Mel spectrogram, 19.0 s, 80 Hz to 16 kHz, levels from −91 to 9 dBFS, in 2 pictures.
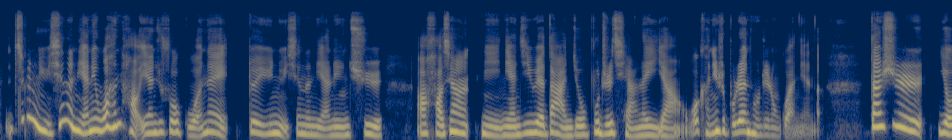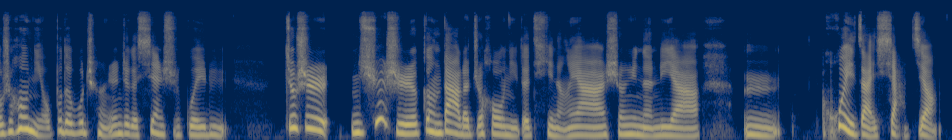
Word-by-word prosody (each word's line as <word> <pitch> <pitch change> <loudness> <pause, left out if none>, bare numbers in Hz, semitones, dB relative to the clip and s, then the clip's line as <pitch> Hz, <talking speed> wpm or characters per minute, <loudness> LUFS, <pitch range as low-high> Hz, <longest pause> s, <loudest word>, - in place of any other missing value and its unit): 这 - - -7
个 445 -7 +5
女 260 - +5
性 210 - -2
的 - - +7
年 250 -5 +4
龄 275 - +6
我 290 +5 +5
很 350 +3 +5
讨 420 - -3
厌， 215 +2 -1
就 230 - -2
说 235 0 0
国 170 -7 -5
内 220 -8 -2 0.2
对 230 -4 -1
于 205 - -3
女 215 -3 +1
性 210 - -5
的 190 - -2
年 170 -4 -4
龄 175 0 -2
去， 180 -3 -3 0.3
啊， 210 - 0
好 210 -1 -1
像 225 +2 +3
你 185 -5 -1
年 175 +1 +1
纪 215 - -3
越 225 -2 +4
大， 210 -4 -1
你 165 - -1
就 185 +1 0
不 230 +6 0
值 215 +1 +1
钱 165 -7 -5
了 175 - 0
一 175 - -1
样， - - -3
我 240 - -3
肯 220 -4 -6
定 255 +4 +5
是 255 - -2
不 210 - -4
认 245 0 +5
同 210 -4 0
这 180 - -9
种 165 -2 -11
观 - - -7
念 - - -17
的。 - - -13 0.5
但 350 0 +6
是 330 - +3
有 220 -4 +2
时 220 - -2
候 300 +2 +6
你 255 -6 +5
又 165 -2 -9
不 250 - -5
得 230 -2 +1
不 220 +1 -4
承 215 -4 -5
认 190 +5 -3
这 205 - -2
个 180 - -2
现 195 +5 -4
实 185 -1 -10
规 175 -1 -2
律， 175 -2 -7 0.5
就 325 -1 +4
是 305 -6 +3 0.2
你 225 0 +4
确 325 - 0
实 205 - +3
更 230 +1 +2
大 230 -2 +3
了 180 -2 -1
之 185 +2 -4
后， 195 -2 -2
你 165 -3 -4
的 165 - -2
体 175 +3 -7
能 160 -2 -4
呀， 175 0 0
生 195 +1 -3
育 190 - 0
能 165 -2 -2
力 175 0 -1
呀， 160 -1 -1 0.4
嗯， 185 +3 -2 0.4
会 315 - +3
在 155 - +1
下 160 +1 -4
降。 170 -7 -2
205 Hz, 295 characters per minute, -22 LUFS, 175-235 Hz, 0.5 s, 的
